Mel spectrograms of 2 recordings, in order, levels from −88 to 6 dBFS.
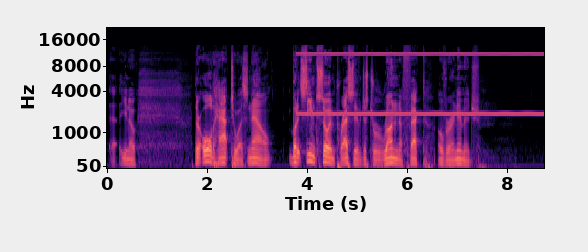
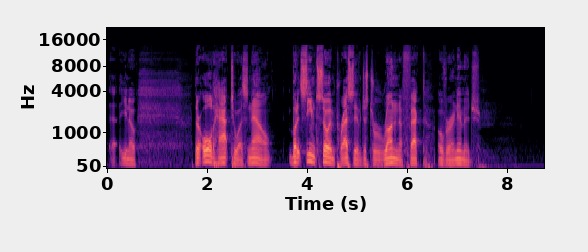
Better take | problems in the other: second | high-pitched whine; loud; from 4 s on; 2 kHz, 6 dB below the speech

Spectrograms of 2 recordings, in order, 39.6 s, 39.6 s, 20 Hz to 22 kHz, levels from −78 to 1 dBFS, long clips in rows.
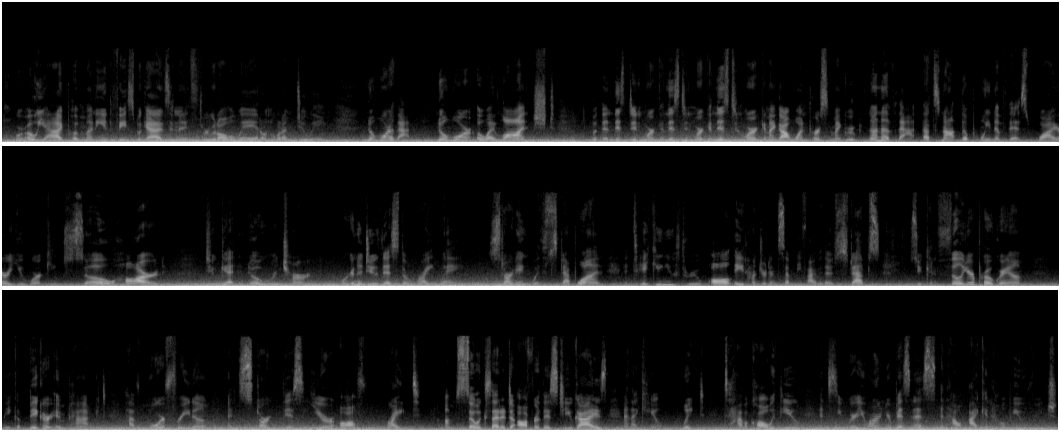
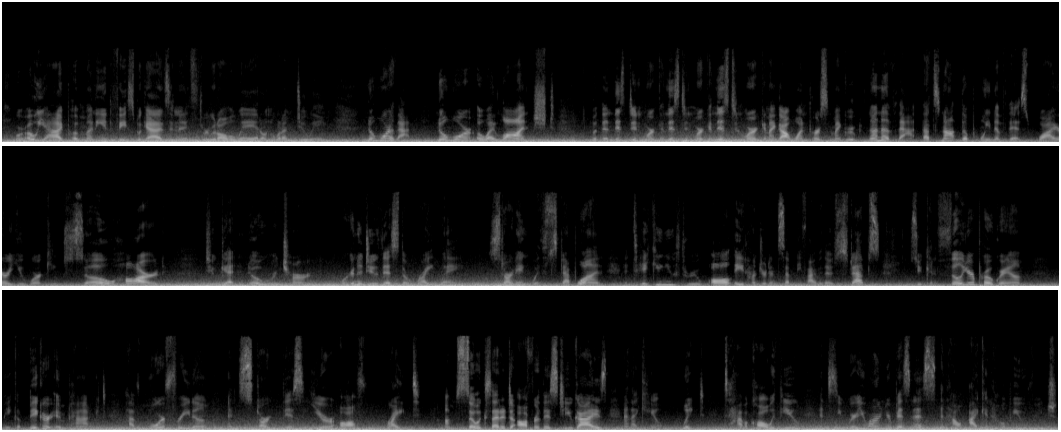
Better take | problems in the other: neither | wind noise on the microphone; heavy; 5 dB below the speech; the same in both

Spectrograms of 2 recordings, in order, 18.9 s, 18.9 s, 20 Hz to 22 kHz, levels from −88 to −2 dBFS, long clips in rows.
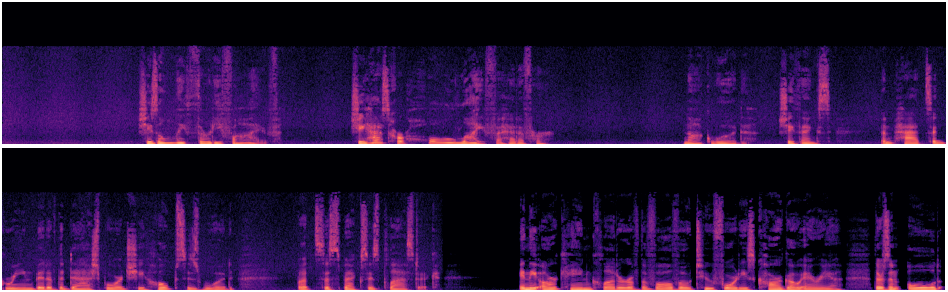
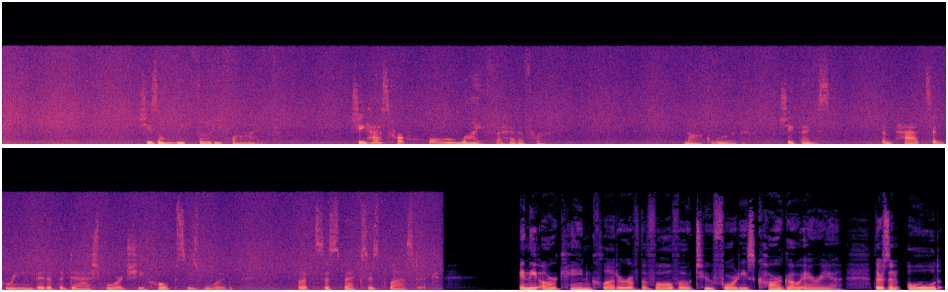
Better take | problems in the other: first | hiss; loud; until 14 s; 8 dB below the speech; faint in the first

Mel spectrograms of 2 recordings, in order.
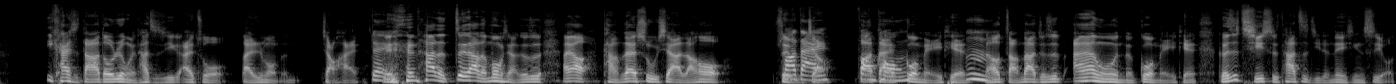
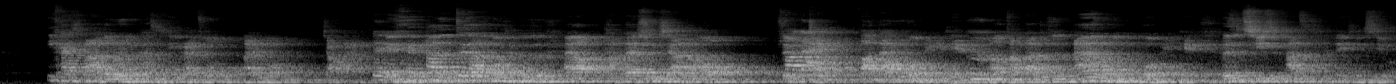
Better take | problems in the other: first | off-mic speech; far // room echo; strong; dies away in 2.2 s

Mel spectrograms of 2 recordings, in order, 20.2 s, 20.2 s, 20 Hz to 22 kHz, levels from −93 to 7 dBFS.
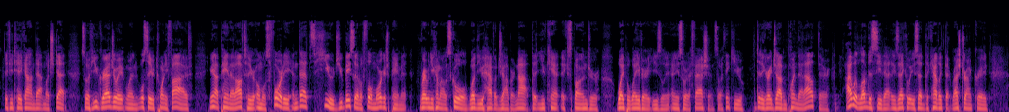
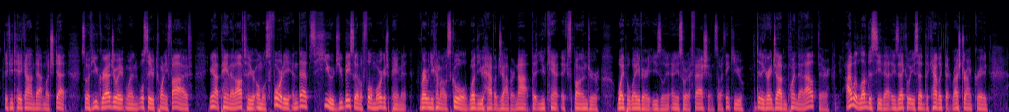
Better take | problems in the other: second | garbled, watery; slightly

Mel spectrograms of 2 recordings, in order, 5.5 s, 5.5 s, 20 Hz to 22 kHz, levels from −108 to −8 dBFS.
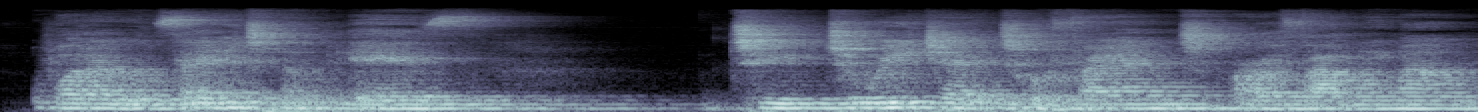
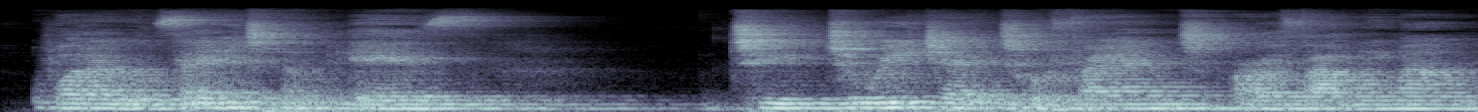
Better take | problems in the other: neither | off-mic speech; far; the same in both // room echo; strong; dies away in 1.2 s; the same in both

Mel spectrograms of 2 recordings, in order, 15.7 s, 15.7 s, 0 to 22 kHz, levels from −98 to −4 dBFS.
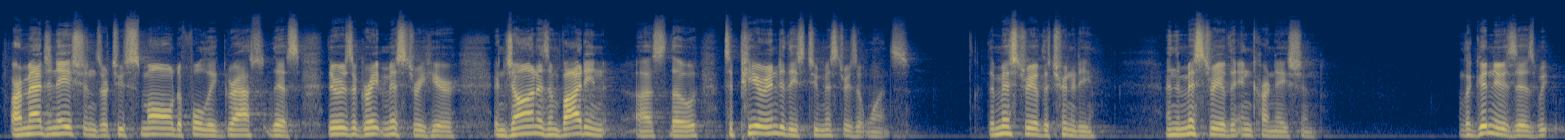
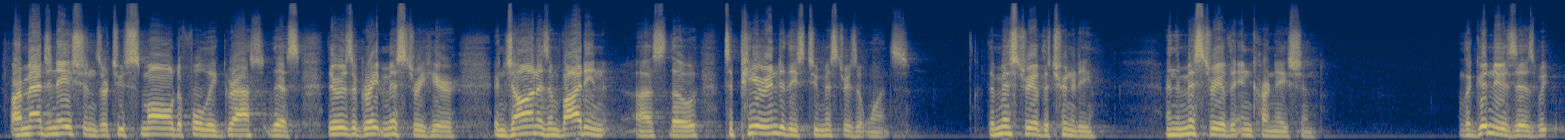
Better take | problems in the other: first | distortion; slight; 10 dB below the speech

